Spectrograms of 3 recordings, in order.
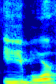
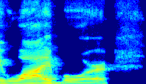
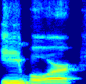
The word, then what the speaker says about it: Ybor: history wise Tampa and Ybor City uh it's pronounced Ebor for those that come visit I know I got a lot of people that say why boar but it's pronounced ibor is a is an amazing maybe the best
